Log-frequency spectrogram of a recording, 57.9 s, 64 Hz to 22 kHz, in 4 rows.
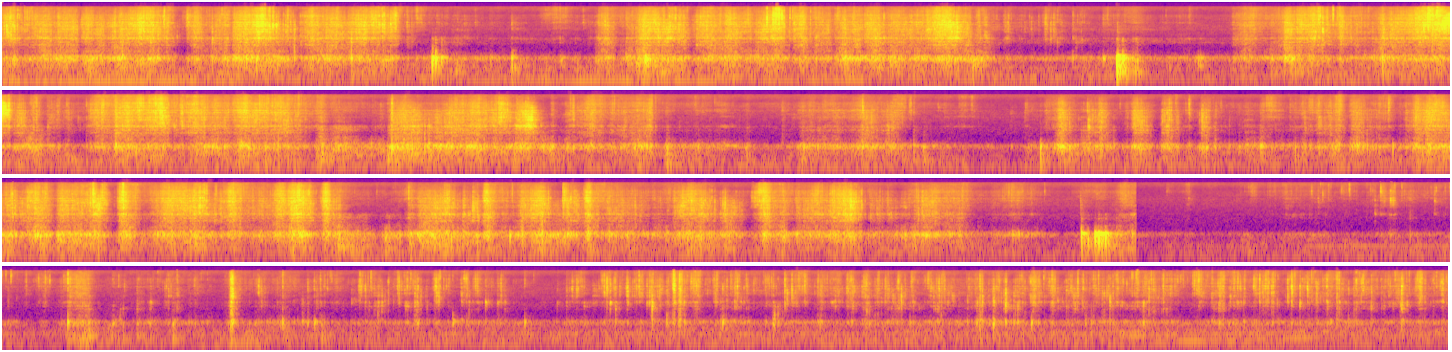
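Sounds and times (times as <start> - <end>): wet soap lathered by hand: 41.8 - 57.9.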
